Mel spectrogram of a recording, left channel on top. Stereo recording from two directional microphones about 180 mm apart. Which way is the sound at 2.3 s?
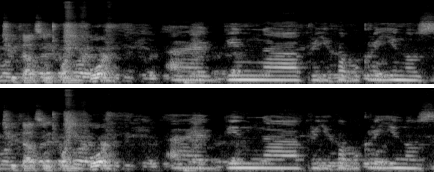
20° right (ahead or behind).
